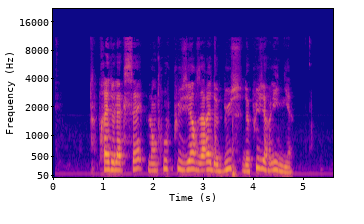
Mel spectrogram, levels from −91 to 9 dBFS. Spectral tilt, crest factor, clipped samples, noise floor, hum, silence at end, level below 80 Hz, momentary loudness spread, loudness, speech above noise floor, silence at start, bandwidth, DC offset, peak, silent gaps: -7 dB/octave; 18 dB; under 0.1%; -57 dBFS; none; 0.8 s; -46 dBFS; 11 LU; -21 LUFS; 37 dB; 0.75 s; 11.5 kHz; under 0.1%; -4 dBFS; none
